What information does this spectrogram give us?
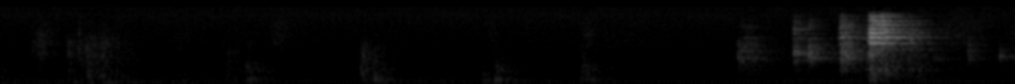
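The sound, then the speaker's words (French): A maid handles a tea tray with china cups, making several soft, spaced-out clinks and clatters, then a louder cluster of rattling cups and a ringing chime as she sets it down on a low table, over a low steady hum. “Elle le dépose sur la table basse qui est vers eux.”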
